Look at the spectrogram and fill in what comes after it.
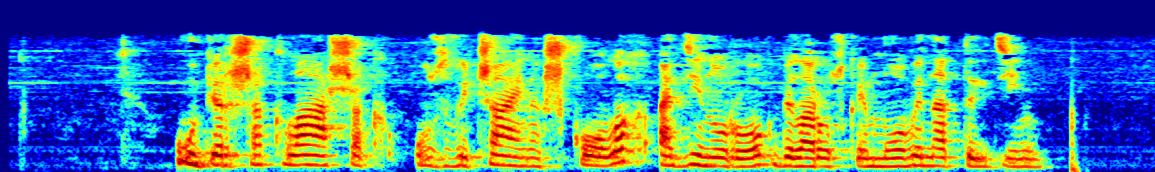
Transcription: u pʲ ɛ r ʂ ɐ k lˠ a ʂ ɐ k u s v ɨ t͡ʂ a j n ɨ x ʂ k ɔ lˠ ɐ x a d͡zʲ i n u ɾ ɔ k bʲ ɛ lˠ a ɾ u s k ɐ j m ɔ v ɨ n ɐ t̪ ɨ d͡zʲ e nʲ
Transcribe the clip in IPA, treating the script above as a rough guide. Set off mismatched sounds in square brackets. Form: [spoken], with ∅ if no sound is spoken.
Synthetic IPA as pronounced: u pʲ ɛ r ʂ ɐ k lˠ a ʂ ɐ k u [z] v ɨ t͡ʂ a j n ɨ x ʂ k ɔ lˠ ɐ x a d͡zʲ i n u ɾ ɔ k bʲ ɛ lˠ a ɾ u s k ɐ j m ɔ v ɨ n ɐ t̪ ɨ d͡zʲ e nʲ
